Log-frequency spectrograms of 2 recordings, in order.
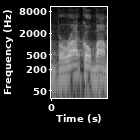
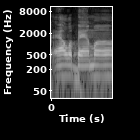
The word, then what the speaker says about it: Barack Obama: Uh Barack Obama. Although they you know, you had a top 10 list, but you missed a couple. ways to mispronounce Barack Obama. was Alabama and Yo' Mama.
